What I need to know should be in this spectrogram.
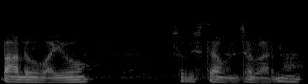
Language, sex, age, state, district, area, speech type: Nepali, male, 60+, West Bengal, Kalimpong, rural, spontaneous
